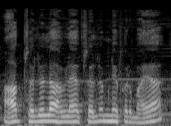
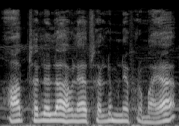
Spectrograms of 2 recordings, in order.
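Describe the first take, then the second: Both takes have the same delivery.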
